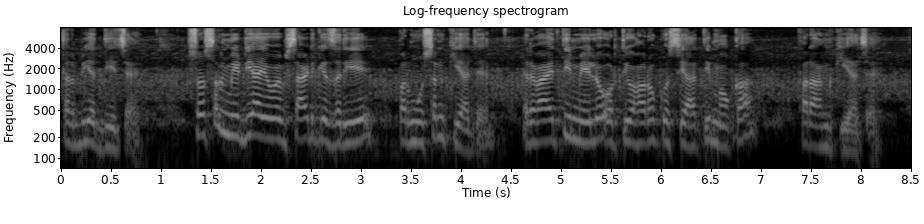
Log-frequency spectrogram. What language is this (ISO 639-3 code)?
urd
